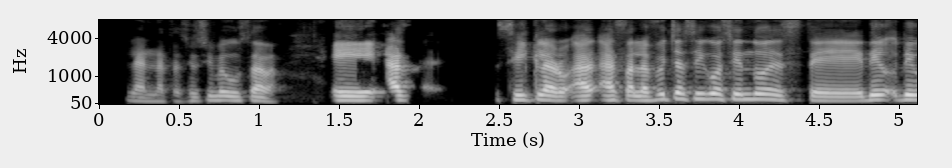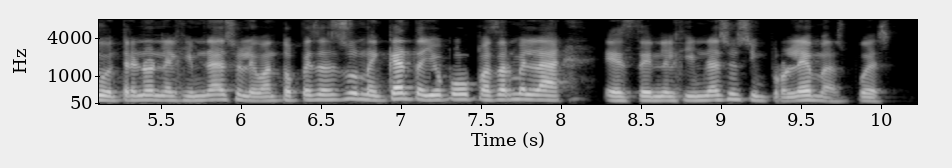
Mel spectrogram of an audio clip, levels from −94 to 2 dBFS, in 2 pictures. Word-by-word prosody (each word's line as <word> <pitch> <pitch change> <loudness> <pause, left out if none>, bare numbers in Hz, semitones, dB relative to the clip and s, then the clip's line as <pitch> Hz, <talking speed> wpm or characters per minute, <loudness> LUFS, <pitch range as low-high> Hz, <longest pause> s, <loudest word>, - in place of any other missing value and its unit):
La 130 -3 -7
natación 115 +3 -14
sí 150 - -9
me 150 - -2
gustaba. 140 -2 -2 0.3
Eh, 145 -1 +4
ah 160 - +7 0.6
sí, 165 -1 -2
claro, 155 -3 +4
has 155 +1 +6
hasta 155 0 +2
la 145 -1 +3
fecha 185 +5 +1
sigo 195 -1 +2
haciendo, 185 0 +1
este, 140 -5 -1
digo, 170 0 +2
digo, 165 -1 +4
entreno 155 +3 -1
en 165 - -1
el 150 - -3
gimnasio, 160 +4 -2
levanto 140 +1 -2
pesas, 170 +1 -2
eso 200 +3 -2
me 175 -4 -1
encanta, 195 +5 +3
yo 165 0 +1
puedo 180 +1 -1
pasármela, 170 -2 +1 0.2
este, 145 0 -2
en 145 0 -1
el 140 - -2
gimnasio 155 +5 -3
sin 155 -5 -8
problemas, 130 -3 -1
pues, 125 -2 -7
155 Hz, 215 wpm, -23 LUFS, 145-170 Hz, 0.6 s, ah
